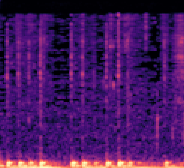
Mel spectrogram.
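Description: Rapid light taps of a stylus on a drawing tablet, several a second, as rows of dots are dotted in one after another.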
